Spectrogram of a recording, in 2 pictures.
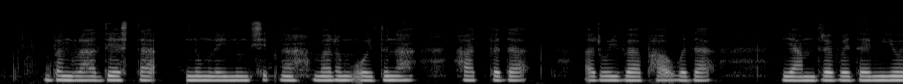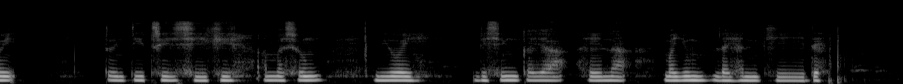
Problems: none marked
